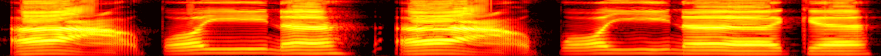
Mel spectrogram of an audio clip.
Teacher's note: Sedangkan rakhawah mengalirnya suara. Maka ketika melafalkan ain, usahakan kita di antara keduanya tengah-tengah tidak terlalu dialirkan dan tidak pula terlalu ditahan suara kita. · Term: bainiah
